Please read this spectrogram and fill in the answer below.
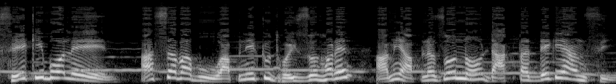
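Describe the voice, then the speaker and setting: Woman voicing an eager, lively young servant lad. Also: mid-range voice, moderate pace, music in the background, close to an everyday voice. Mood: concerned, respectful. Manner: fussing, animated, rustic dialect speech. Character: devoted, chatty young male servant Pocha, rustic and eager. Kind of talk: cartoon voice acting.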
